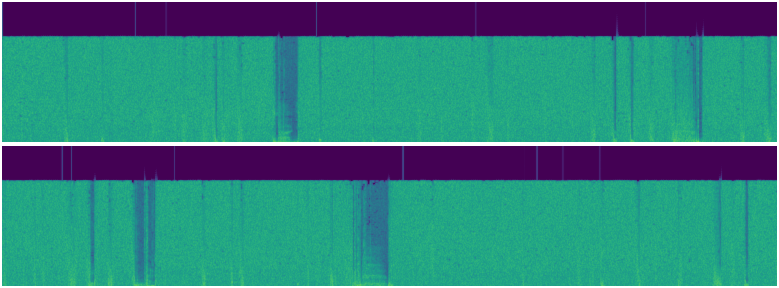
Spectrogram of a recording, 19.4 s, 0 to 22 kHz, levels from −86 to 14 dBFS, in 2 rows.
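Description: Throughout, the samples are built from the wrong bytes: low-order bits become each value's large part, so the speech turns into loud, harsh broadband noise, close to white on loud sounds.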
